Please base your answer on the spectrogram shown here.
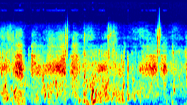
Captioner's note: paddling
